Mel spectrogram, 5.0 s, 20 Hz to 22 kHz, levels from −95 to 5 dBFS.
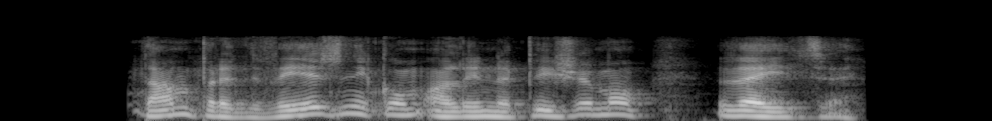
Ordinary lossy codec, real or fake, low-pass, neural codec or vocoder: none; real; 7.2 kHz; none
